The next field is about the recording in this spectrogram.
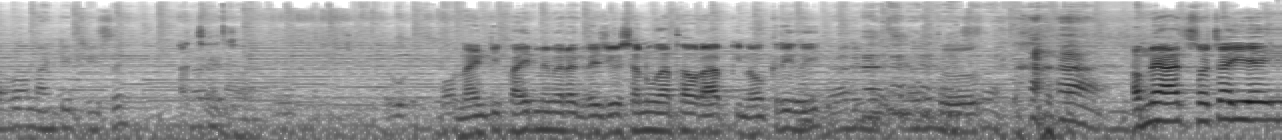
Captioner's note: laughter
